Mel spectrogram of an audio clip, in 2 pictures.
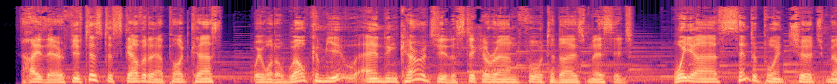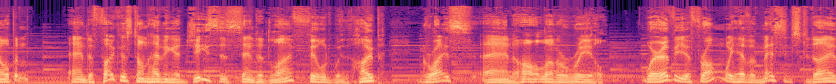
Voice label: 外籍男英 外语 美式英语 磁性

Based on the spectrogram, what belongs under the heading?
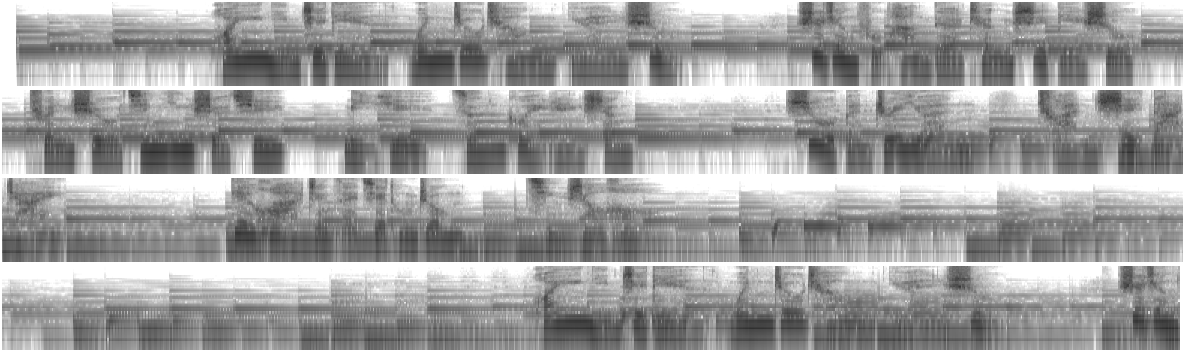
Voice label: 彩铃 楼盘, 女

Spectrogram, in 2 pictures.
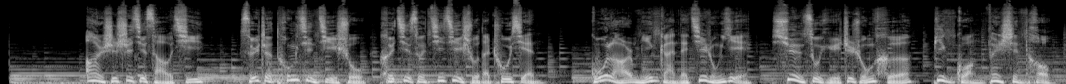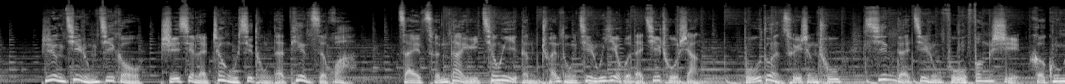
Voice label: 男国 专题 企业 金融科技 科技

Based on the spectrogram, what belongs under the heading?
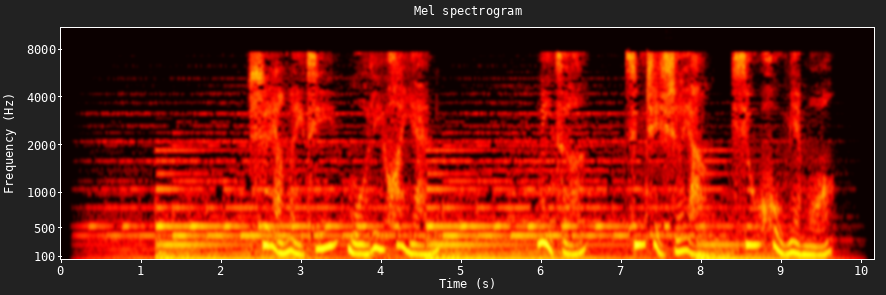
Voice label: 广告 化妆品 知性; CCTV蜜泽

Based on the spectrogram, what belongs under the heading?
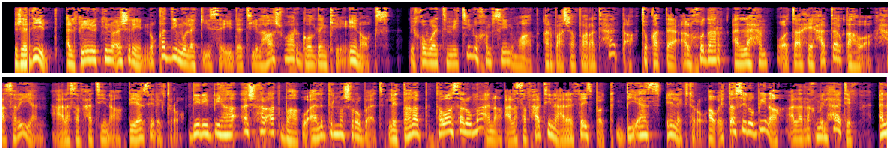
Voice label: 阿拉伯语男 外语 小语种

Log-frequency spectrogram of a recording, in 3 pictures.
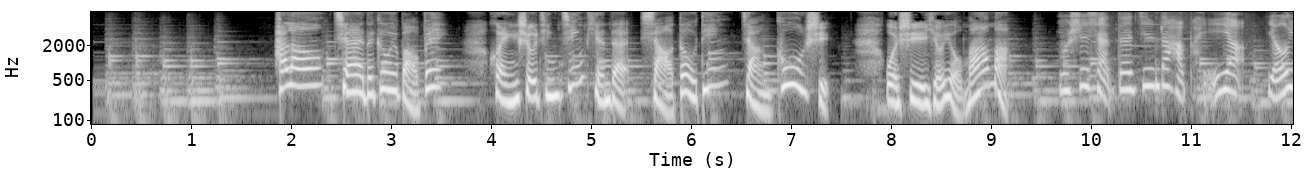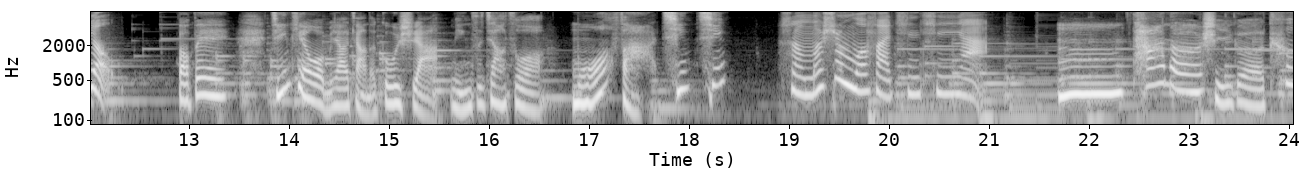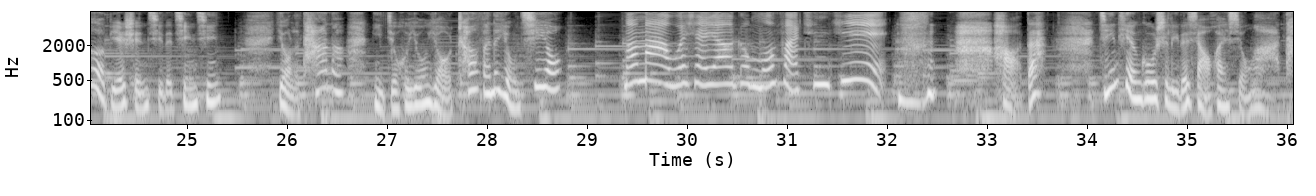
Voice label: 多媒体 儿童故事 亲子故事, 女国; 亲子故事魔法亲亲

